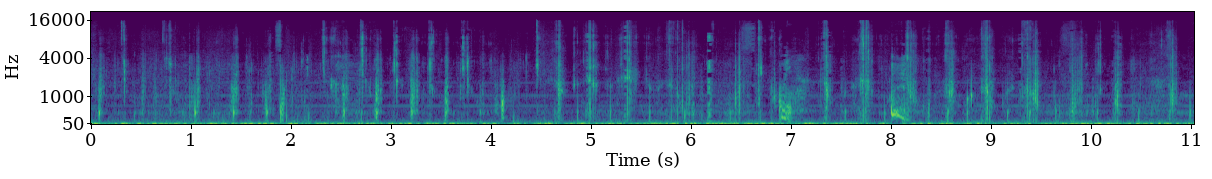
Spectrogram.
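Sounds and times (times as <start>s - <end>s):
crunching bites of chili peppers: 0.0s - 11.0s.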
